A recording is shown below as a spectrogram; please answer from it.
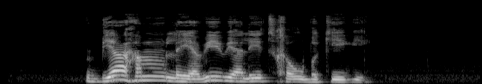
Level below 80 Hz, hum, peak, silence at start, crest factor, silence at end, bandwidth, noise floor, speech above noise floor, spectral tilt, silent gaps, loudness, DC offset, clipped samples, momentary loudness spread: -68 dBFS; none; -4 dBFS; 0.85 s; 18 dB; 1.15 s; 11.5 kHz; -66 dBFS; 46 dB; -6 dB/octave; none; -20 LUFS; under 0.1%; under 0.1%; 11 LU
